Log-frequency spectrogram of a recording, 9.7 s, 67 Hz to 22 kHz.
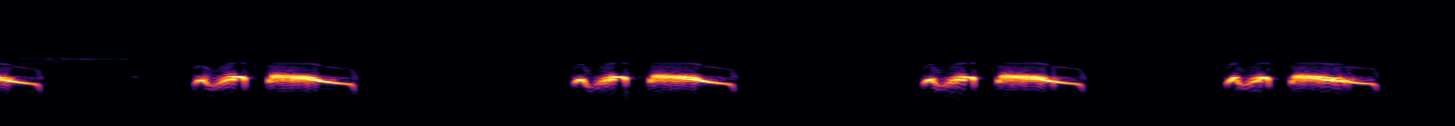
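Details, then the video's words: Spotted dove used as a lure bird, cooing to stimulate other doves: four low coo phrases, each a short double note followed by a longer falling coo, repeated about every two seconds in a quiet setting. "Tiếng chim cu gáy mồi thúc gù kích là gáy 100%"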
